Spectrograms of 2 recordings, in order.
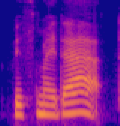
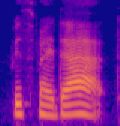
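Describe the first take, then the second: Both takes have the same delivery.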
